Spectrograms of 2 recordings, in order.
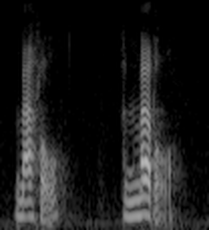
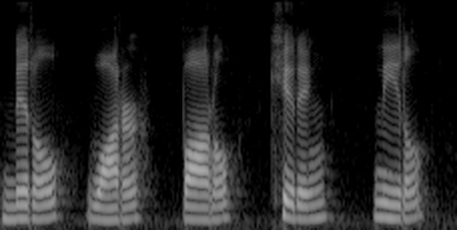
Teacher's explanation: If you're trying hard to be extra clear, you might say metal or metal, but ordinarily that T or D in the middle of the word just becomes an alveolar flap where the tongue taps very briefly at the alveolar ridge, but doesn't allow air pressure to build up.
